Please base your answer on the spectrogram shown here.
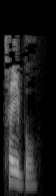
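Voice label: "table", British English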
